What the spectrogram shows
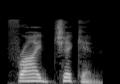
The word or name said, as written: fried chicken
